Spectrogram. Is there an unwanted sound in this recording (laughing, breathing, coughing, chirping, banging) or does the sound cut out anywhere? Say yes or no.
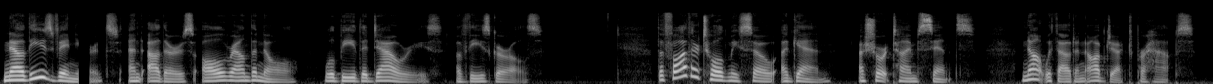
yes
